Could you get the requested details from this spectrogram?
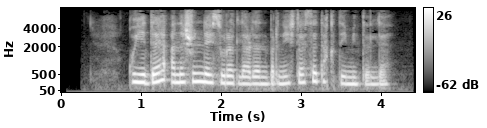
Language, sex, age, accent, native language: Uzbek, female, under 19, Jizzax, Uzbek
